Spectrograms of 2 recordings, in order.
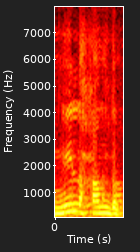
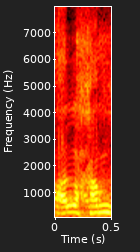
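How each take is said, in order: First: The word starts with a linked 'mil' sound. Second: The word starts with a separate 'al' sound. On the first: The speaker calls it right. "बल्कि मिल हम्द पढ़ना है" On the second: The speaker calls it wrong. "अल-हम्द नहीं पढ़ना"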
